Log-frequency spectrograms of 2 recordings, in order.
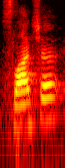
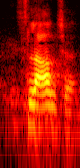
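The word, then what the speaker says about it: Sláinte: We meet at Slancha in Fells Point on the second Thursday of Slancha, S-L-A-I-N-T-E, in Fells Point. I try to pronounce it right in case anybody knows Gaelic. I don't know. What's that? – Slancha. – There you go.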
